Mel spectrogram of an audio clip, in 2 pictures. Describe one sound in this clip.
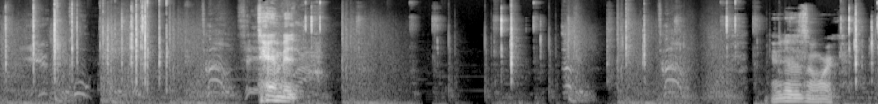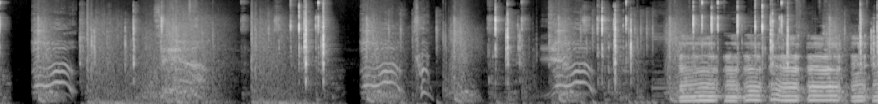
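Punches and kicks land with sharp, loud thuds in a fighting game.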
